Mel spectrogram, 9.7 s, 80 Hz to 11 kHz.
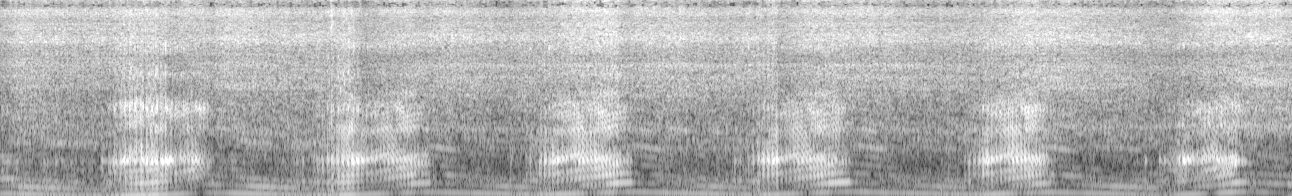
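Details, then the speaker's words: Freshly rebuilt 1200cc Hillman Imp engine (long-stroke crank, longer rods with spacers, upgraded cam, longer valves) on a dyno, blipped about every 1.5 seconds, clean rise and fall back to settled idle, no knocks or rattles; normal revving. "I've been running it in on the dyno, and it runs an absolute treat. It's lovely."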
